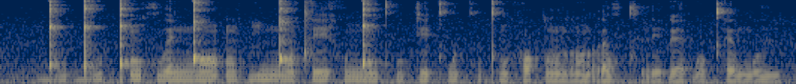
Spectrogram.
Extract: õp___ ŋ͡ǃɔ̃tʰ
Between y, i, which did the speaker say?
i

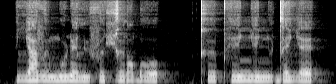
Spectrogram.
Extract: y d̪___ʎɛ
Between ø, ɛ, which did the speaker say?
ɛ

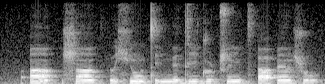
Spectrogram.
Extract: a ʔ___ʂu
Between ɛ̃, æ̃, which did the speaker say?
ɛ̃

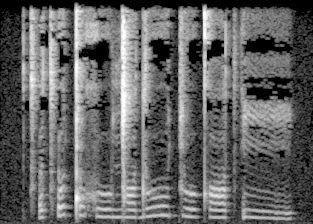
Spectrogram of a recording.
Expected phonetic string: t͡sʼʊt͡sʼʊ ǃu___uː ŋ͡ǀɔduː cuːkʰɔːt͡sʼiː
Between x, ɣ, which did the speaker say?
x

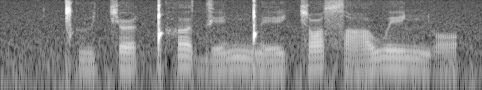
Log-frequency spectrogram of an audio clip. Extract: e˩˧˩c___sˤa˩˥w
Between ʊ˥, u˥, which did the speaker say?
ʊ˥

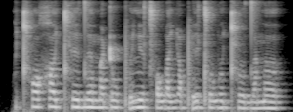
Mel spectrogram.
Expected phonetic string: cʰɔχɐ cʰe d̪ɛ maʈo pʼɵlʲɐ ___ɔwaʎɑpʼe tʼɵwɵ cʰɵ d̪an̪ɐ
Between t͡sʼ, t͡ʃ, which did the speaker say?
t͡sʼ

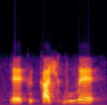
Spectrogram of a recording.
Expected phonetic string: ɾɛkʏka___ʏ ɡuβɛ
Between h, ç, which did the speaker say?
ç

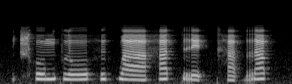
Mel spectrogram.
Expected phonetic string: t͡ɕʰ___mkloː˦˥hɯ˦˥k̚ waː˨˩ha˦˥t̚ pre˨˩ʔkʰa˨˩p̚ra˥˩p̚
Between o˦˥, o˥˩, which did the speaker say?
o˦˥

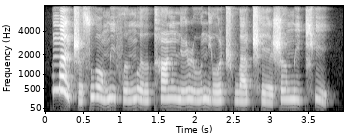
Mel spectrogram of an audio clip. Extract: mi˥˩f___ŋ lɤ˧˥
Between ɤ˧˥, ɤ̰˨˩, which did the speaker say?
ɤ˧˥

